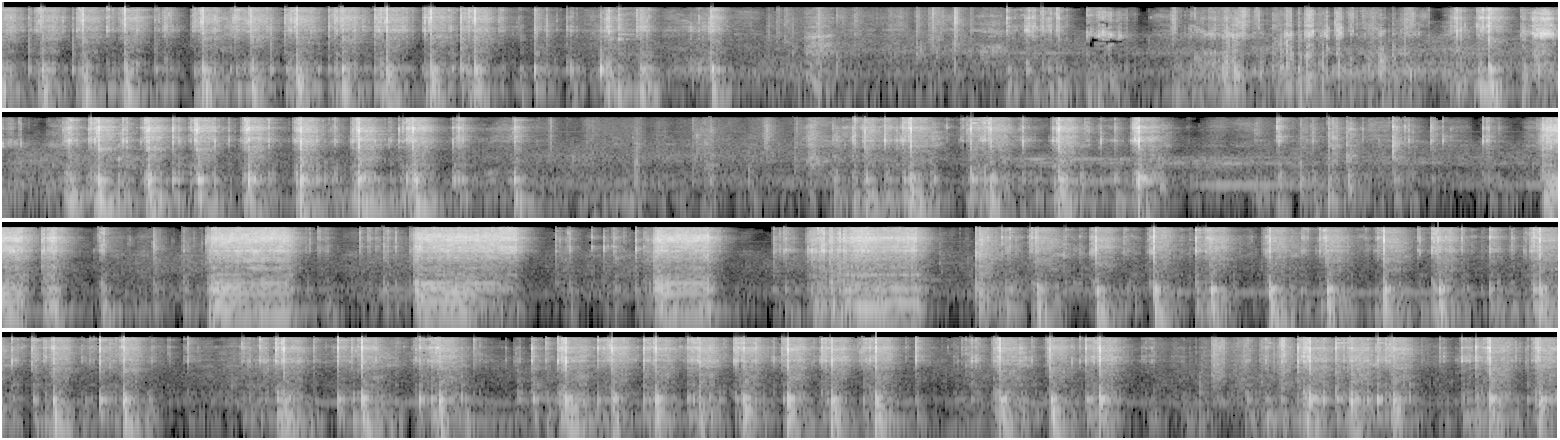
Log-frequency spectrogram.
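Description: Hand ratchet clicking in quick, rapid strokes, turning the forcing screw of a puller to pull a brake drum off a rear axle. A few longer, louder bursts come about two-thirds of the way through.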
